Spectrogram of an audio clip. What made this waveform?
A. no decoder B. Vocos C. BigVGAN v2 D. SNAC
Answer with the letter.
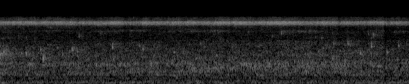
A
